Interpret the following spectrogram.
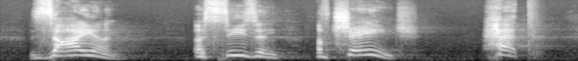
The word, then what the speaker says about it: Het: Het, or hek is actually how you say it, a season of anxiety.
